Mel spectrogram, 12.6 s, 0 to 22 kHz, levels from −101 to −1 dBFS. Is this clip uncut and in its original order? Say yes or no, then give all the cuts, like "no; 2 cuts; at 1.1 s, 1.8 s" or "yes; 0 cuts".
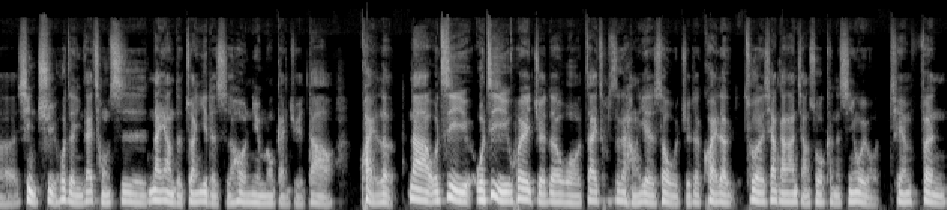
no; 1 cut; at 5.4 s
